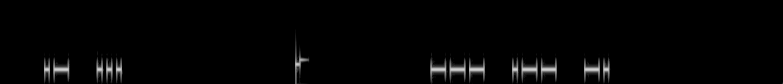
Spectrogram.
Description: Morse code, heard as a keyed tone, about 25 wpm, spaced as for 18 wpm, 700 Hz. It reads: AS OWN
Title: 2x Character Spacing - Top 300 Words - 25wpm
